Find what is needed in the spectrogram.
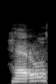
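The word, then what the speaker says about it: Harrow: है उसको कहते हैं हेरो साइज अब बहुत से लोग गलत प्रोनाउंस करते हैं होरो size it's नॉट होरो इट्स हेरो साइज बैट हेरो साइज की एक्जिस्टेंस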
